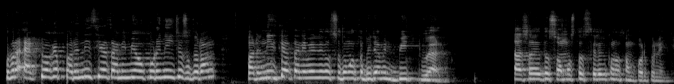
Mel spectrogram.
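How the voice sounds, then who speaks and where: A young woman with a Bengali accent runs a nursing exam-prep lesson in a high voice. She reads the questions aloud at an unhurried pace, then hurries through her explanations. She keeps checking in with her listeners as she goes. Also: mellow.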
